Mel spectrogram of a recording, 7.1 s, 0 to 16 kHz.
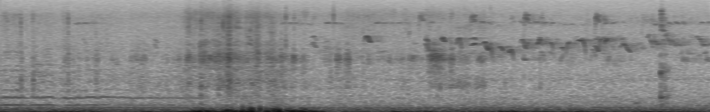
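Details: A single bee visiting strawberry blossoms in a field, 19 June 2011, recorded 5 cm away or closer. A steady harmonic buzz fills the first two seconds, followed by a loud rumbling thump and a few bright chirps from birds in the background.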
